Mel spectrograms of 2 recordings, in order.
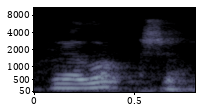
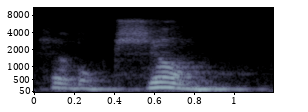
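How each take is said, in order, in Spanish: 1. El acento cae en la primera sílaba. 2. El acento cae en la última sílaba. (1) "En inglés se hace énfasis al principio de la palabra. Por eso se dice reducción" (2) "Nosotros decimos reducción"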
